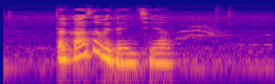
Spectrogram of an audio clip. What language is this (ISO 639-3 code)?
ukr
